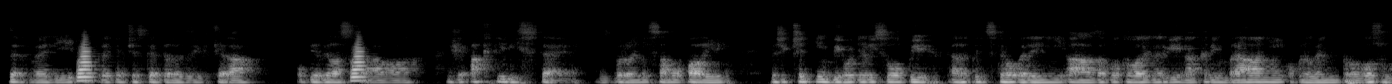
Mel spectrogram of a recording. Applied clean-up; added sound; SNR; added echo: neural mask model DeepFilterNet 3.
